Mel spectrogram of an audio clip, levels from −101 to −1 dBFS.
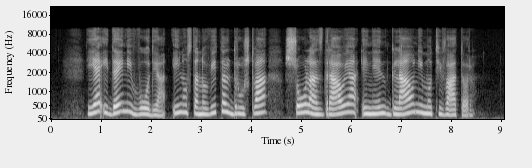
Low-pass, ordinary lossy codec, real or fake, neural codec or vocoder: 9.9 kHz; none; fake; vocoder, 22.05 kHz, 80 mel bands, WaveNeXt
